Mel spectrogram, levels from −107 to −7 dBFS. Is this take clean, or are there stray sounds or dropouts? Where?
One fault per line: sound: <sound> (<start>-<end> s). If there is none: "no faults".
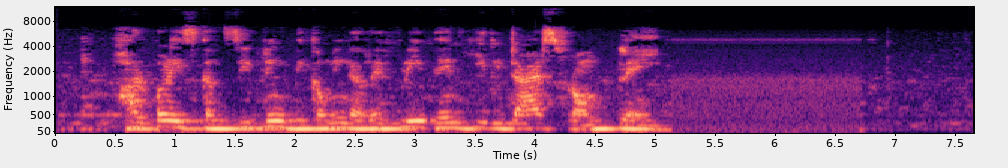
no faults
